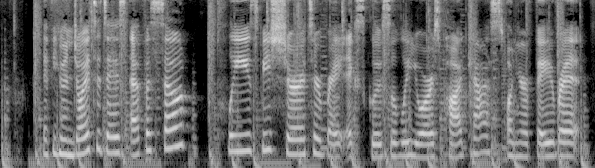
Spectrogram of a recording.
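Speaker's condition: No condition

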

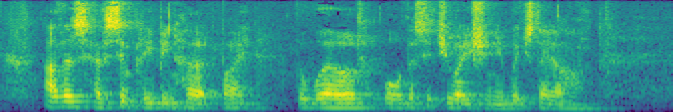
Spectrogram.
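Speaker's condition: No condition

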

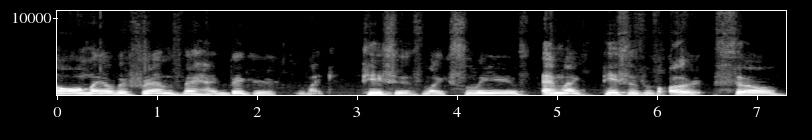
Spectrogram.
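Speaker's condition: Cerebral palsy, hemiplegia

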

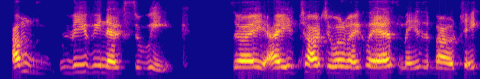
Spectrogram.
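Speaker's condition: Down syndrome

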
